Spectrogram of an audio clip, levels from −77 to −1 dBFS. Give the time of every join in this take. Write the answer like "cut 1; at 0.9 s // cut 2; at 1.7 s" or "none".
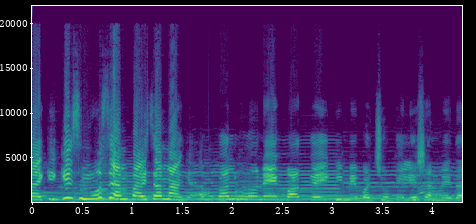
cut 1; at 1.7 s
